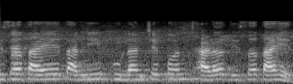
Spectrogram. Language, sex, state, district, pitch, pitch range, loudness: Marathi, female, Maharashtra, Gondia, 230 Hz, 225-240 Hz, -16 LUFS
